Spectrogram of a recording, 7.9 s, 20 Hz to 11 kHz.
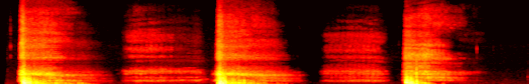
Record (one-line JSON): {"exhalation_length": "7.9 s", "exhalation_amplitude": 32768, "exhalation_signal_mean_std_ratio": 0.27, "survey_phase": "beta (2021-08-13 to 2022-03-07)", "age": "18-44", "gender": "Male", "wearing_mask": "No", "symptom_new_continuous_cough": true, "symptom_runny_or_blocked_nose": true, "symptom_diarrhoea": true, "symptom_fatigue": true, "symptom_fever_high_temperature": true, "symptom_change_to_sense_of_smell_or_taste": true, "symptom_loss_of_taste": true, "symptom_onset": "4 days", "smoker_status": "Current smoker (e-cigarettes or vapes only)", "respiratory_condition_asthma": false, "respiratory_condition_other": false, "recruitment_source": "Test and Trace", "submission_delay": "1 day", "covid_test_result": "Positive", "covid_test_method": "RT-qPCR", "covid_ct_value": 19.7, "covid_ct_gene": "ORF1ab gene"}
